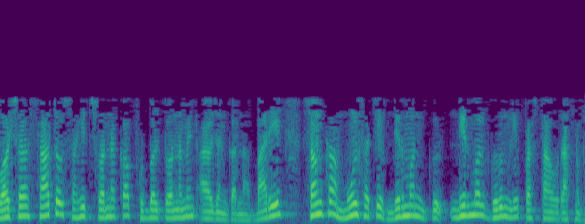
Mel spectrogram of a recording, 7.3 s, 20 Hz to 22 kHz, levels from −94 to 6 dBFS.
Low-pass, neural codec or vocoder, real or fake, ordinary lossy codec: 3.6 kHz; none; real; none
